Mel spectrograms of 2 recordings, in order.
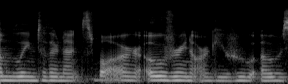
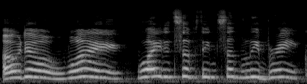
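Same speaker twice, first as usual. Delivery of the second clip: high startled cry; sudden panic at a glitch; real alarm; 9 semitones higher, 4 dB louder than usual. Real, not acted. Streamer panics over glitch.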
